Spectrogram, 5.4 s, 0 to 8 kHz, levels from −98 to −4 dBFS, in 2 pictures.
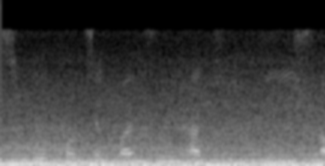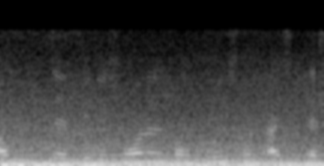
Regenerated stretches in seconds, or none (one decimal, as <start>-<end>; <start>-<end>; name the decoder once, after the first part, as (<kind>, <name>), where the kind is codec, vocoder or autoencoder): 0.0-1.2 (autoencoder, DAC-VAE); 4.4-5.4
